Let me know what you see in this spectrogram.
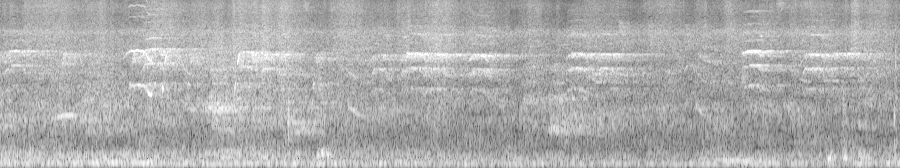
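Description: Birds calling: a repeated series of high, steady whistled notes, each about half a second to a second long, over outdoor background noise.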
